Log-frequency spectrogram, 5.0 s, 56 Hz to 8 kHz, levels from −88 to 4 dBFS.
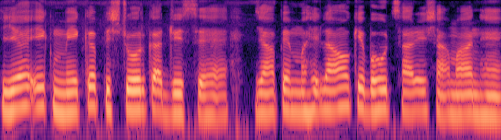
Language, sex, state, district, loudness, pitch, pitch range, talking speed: Hindi, male, Jharkhand, Deoghar, -15 LUFS, 155 Hz, 145-165 Hz, 180 wpm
